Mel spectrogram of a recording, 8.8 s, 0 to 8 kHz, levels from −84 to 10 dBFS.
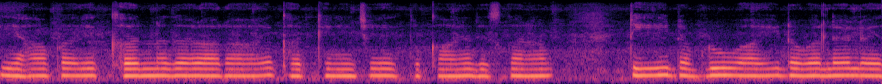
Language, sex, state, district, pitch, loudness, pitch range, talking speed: Hindi, female, Bihar, Madhepura, 205 Hz, -17 LUFS, 200-210 Hz, 155 wpm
